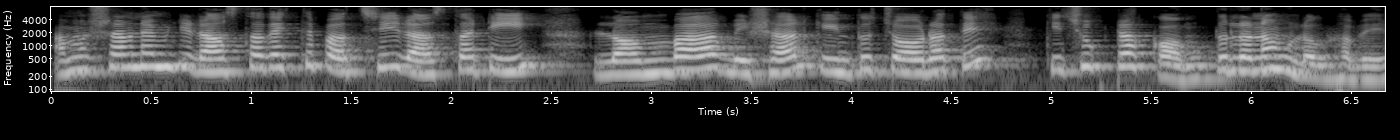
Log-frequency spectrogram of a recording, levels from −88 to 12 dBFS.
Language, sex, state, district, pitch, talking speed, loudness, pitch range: Bengali, female, West Bengal, Jhargram, 275 Hz, 145 wpm, -16 LUFS, 235-315 Hz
